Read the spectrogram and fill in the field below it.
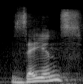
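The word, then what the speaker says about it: Zajonc: Es gibt so eine Art Vertrautheitsgefühl, das hat ein Forscher, der heißt Zayens, wird er ausgesprochen, Zayong geschrieben, 1968 herausgefunden, Mere-Exposure-Effekt hat er das genannt.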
